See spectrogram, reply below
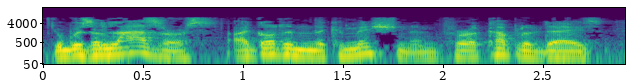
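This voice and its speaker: A middle-aged painter in a radio drama, searching after an old friend. His low voice is husky, and he questions in a measured, hesitant way. The sound is slightly muffled. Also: animated. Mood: reflective. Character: Italian painter, probing visitor seeking an old friend. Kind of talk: naturalistic radio drama acting.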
